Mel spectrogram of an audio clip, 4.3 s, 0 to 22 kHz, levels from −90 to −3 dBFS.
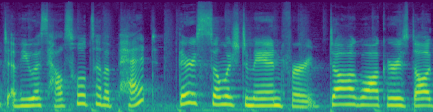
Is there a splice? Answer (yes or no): no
